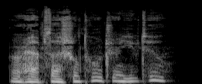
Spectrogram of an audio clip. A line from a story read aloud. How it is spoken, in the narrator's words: he whispered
